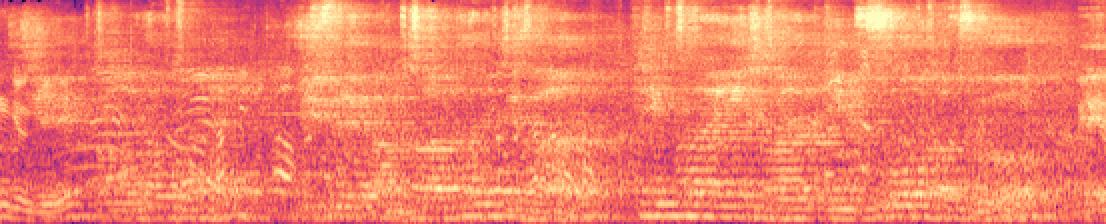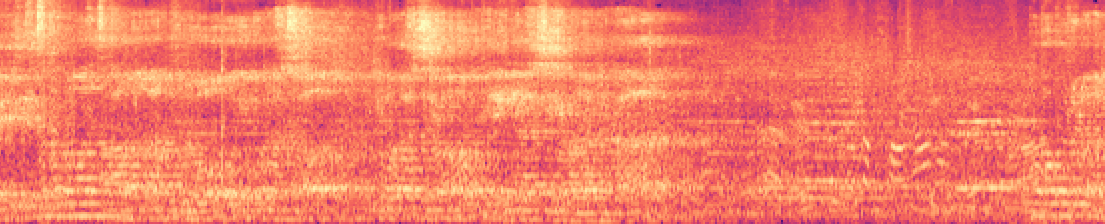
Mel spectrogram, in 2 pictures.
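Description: A crowd of young men and women chatters and calls out in a large echoing hall.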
